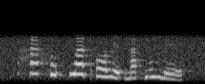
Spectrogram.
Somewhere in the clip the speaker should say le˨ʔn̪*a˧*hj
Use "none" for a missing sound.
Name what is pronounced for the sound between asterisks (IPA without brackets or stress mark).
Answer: a˧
